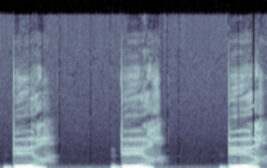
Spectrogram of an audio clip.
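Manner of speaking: "Bure" drawn out, breathy French R ending. Shown as a demonstration. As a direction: join rounded u to breathed R in "Bure". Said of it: "French R, re, just a breath".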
